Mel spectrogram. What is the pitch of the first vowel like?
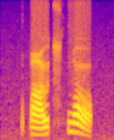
rising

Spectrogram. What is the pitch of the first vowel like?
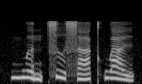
low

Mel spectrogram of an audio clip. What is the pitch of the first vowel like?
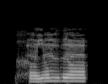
low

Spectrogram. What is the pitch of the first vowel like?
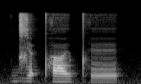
high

